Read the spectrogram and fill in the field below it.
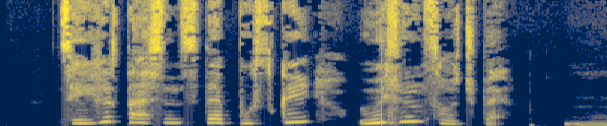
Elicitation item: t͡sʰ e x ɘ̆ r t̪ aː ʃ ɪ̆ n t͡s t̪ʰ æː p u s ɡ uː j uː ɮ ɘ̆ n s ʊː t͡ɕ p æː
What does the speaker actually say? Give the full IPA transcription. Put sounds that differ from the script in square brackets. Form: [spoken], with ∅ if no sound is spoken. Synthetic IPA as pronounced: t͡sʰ e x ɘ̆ r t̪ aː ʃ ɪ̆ n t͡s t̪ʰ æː p u s ɡ [u] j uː ɮ ɘ̆ n s ʊː t͡ɕ p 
